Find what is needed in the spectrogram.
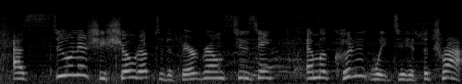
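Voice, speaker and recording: A woman's voice with very wide pitch swings at a moderate pace, over noticeable background noise. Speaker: TV news reporter. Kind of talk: serious news anchor-style package narration.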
